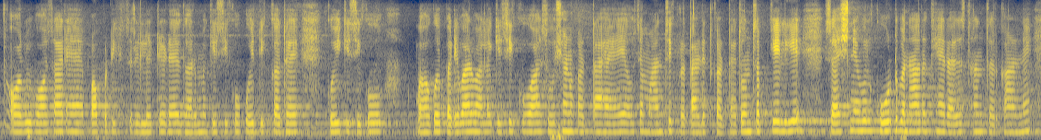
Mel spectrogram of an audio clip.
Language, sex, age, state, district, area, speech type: Hindi, female, 18-30, Rajasthan, Jodhpur, urban, spontaneous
